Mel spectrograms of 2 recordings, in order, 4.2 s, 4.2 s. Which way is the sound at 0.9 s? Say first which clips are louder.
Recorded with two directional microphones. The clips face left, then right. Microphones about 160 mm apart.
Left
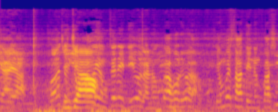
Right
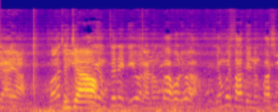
Right 2 dB; 5° right (ahead or behind).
